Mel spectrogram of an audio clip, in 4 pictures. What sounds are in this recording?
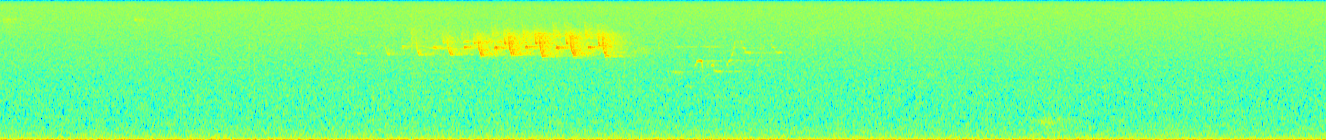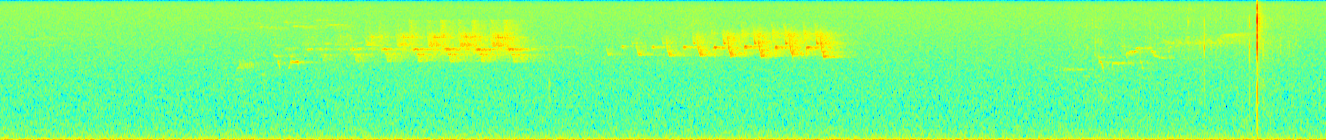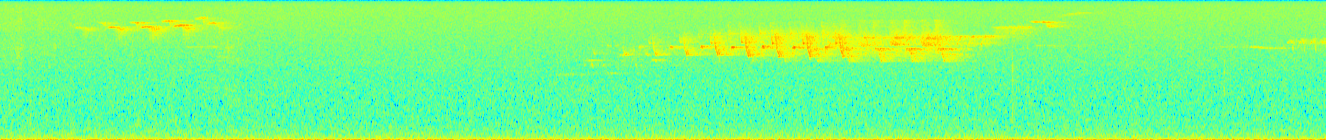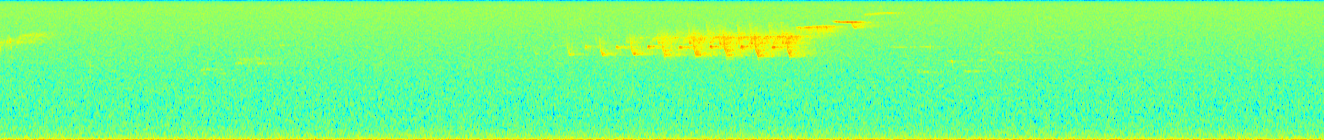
Ovenbird, Swainson's Thrush, Blackburnian Warbler, Black-throated Blue Warbler, Hermit Thrush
